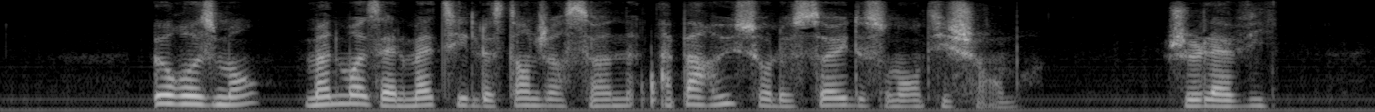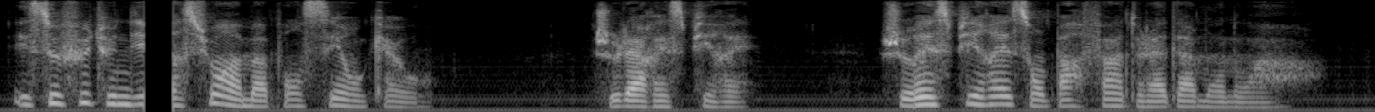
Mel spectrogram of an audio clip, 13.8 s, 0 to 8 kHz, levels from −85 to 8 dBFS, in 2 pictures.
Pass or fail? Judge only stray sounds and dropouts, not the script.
fail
